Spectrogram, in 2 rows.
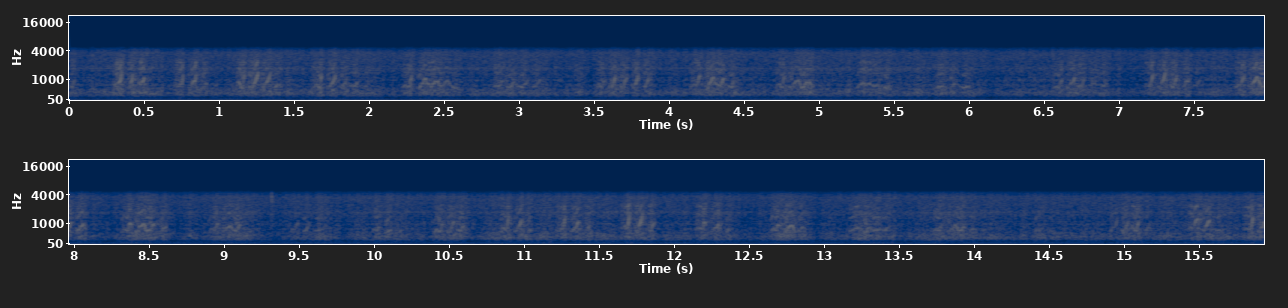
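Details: Female guinea pig, about three years old, in pain while defecating just after eating leaf lettuce, with a suspected urinary infection, recorded June 16th: faint, short, chirpy squeaks repeated roughly twice a second under a steady hiss.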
